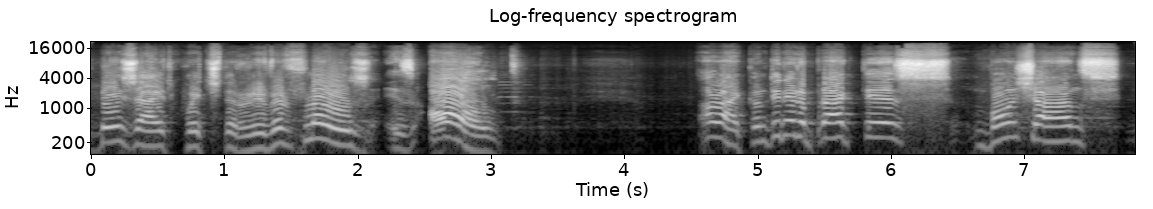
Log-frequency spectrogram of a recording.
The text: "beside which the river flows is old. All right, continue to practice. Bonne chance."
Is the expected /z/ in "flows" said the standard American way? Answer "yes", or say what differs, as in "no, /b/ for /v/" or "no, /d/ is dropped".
yes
